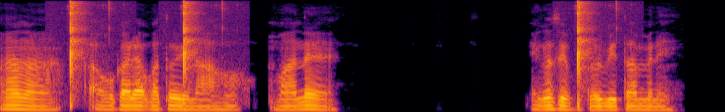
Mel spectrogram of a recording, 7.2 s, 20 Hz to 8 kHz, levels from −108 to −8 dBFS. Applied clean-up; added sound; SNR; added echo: none; Crack; 1 dB; none.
